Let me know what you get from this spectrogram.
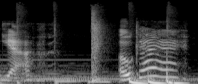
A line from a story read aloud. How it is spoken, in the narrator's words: Gemma laughed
